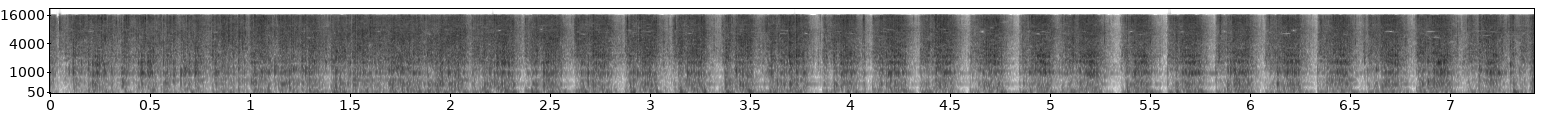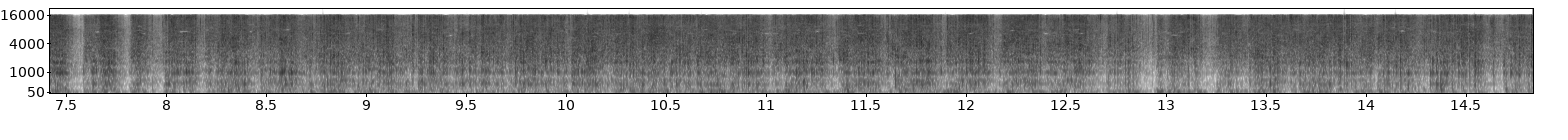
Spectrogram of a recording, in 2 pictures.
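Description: Long nails scratch rapidly over the bubbled surface of a clear plastic bubble wrap sheet, with some scrunching, making a steady, dense, bright crackling and rustling noise. The scratching pulses in quick, fairly regular strokes at about four per second with no pauses across the clip.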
